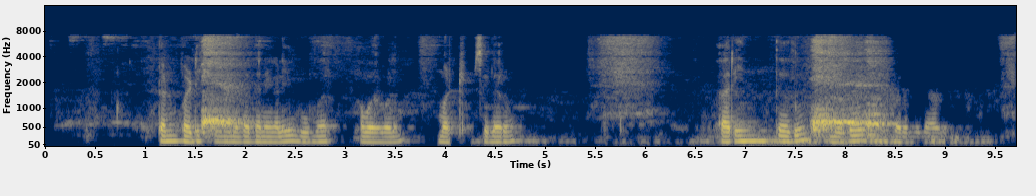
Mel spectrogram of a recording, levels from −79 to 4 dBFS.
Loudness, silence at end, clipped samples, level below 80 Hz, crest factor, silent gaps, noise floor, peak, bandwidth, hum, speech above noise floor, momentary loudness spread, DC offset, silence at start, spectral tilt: -18 LUFS; 0 s; under 0.1%; -56 dBFS; 18 dB; none; -45 dBFS; -2 dBFS; 7.6 kHz; none; 28 dB; 23 LU; under 0.1%; 0.25 s; -5 dB/octave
